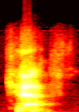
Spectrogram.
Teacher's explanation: the kaf is the light, pronounced from the back of the mouth, lightly, kaf. And qaf is pronounced with a rounder mouth, qaf.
